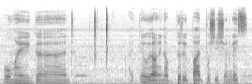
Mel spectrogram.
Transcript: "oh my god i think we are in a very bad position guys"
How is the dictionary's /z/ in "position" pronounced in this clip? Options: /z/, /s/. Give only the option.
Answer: /s/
